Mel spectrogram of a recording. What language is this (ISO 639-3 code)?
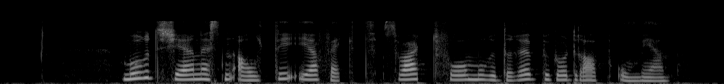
nor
